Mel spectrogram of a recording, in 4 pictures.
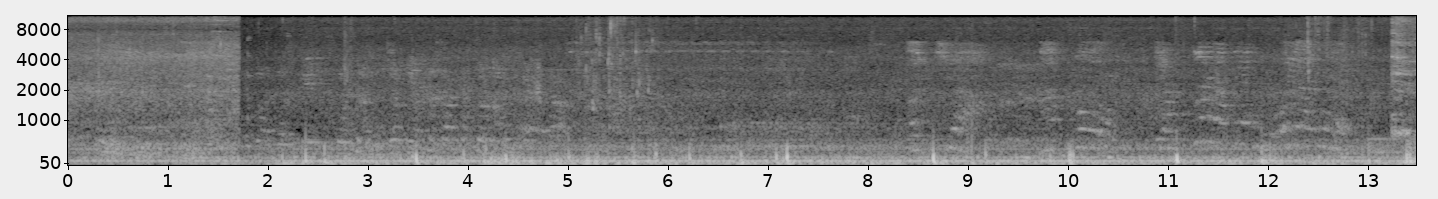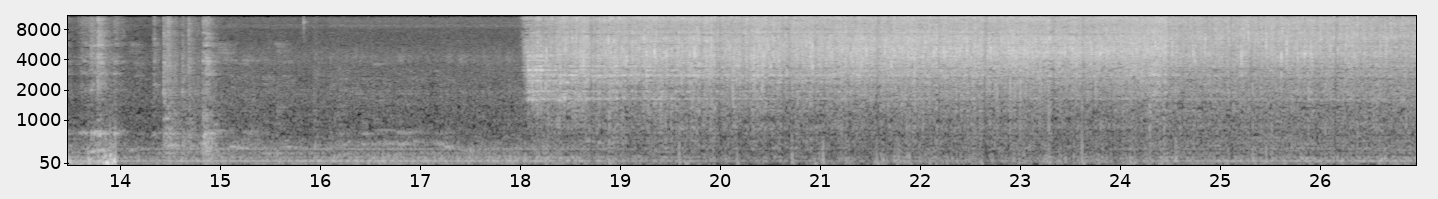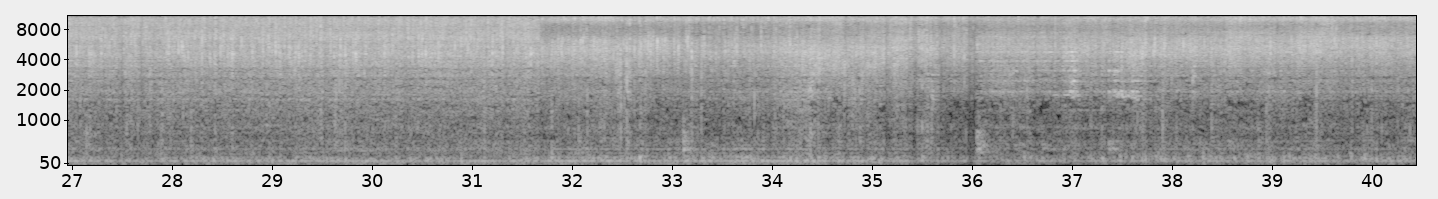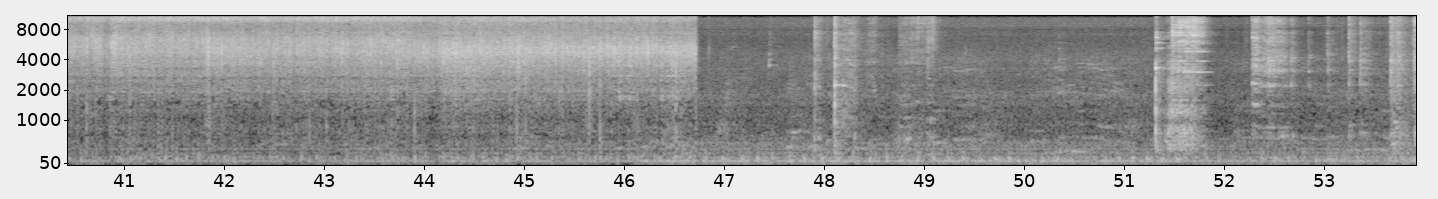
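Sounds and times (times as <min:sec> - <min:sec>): food sizzling in hot oil: 0:18.0 - 0:46.8.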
